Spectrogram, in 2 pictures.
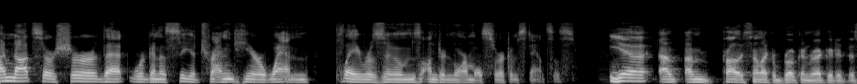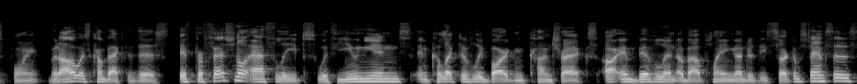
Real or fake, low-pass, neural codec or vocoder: fake; 7.2 kHz; autoencoder, 48 kHz, 128 numbers a frame, DAC-VAE, trained on Japanese speech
